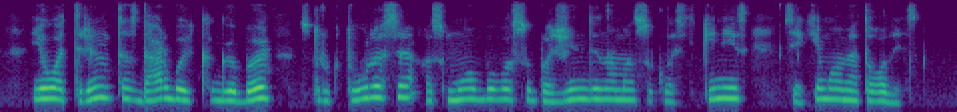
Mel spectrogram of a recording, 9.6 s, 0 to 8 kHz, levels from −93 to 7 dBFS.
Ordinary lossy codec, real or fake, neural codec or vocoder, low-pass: Opus, 24 kbps; real; none; 7.2 kHz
